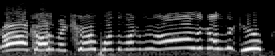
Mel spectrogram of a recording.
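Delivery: very high falsetto fan shriek; ecstatic comic fan. Retold or imitated. Comic fan spotting the Cosmic Cube, mock shrieking excitement. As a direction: squeal it like an overjoyed fan, hammed up. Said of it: "And the comic".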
